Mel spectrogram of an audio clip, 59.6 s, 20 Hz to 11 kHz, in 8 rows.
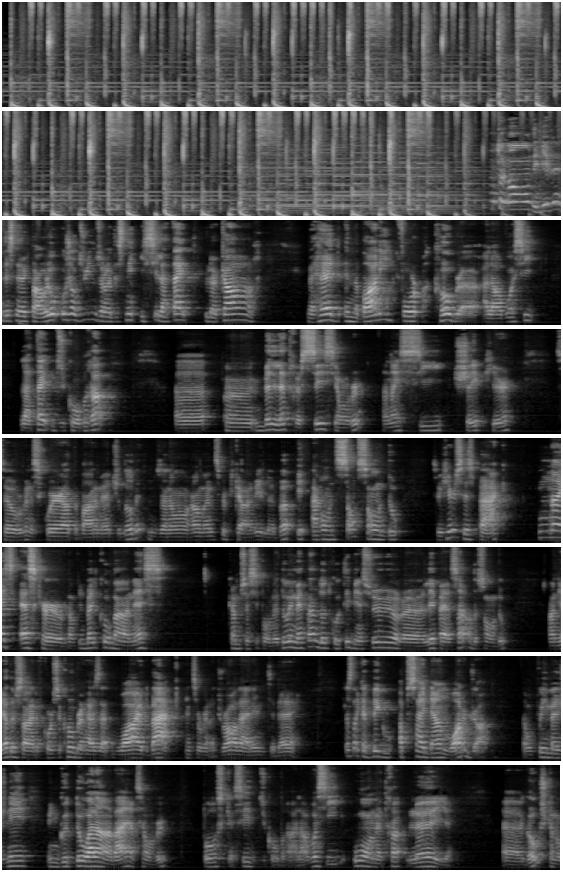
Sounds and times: Inside, small room: 0.0s - 59.6s
Speech: 14.0s - 18.3s, 19.0s - 22.0s, 22.6s - 23.8s, 24.7s - 29.2s, 29.8s - 39.4s, 40.3s - 44.0s, 44.6s - 48.7s, 49.3s - 58.2s, 58.9s - 59.6s.

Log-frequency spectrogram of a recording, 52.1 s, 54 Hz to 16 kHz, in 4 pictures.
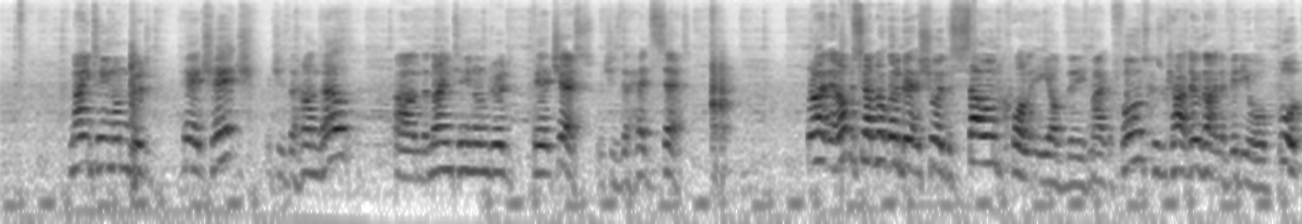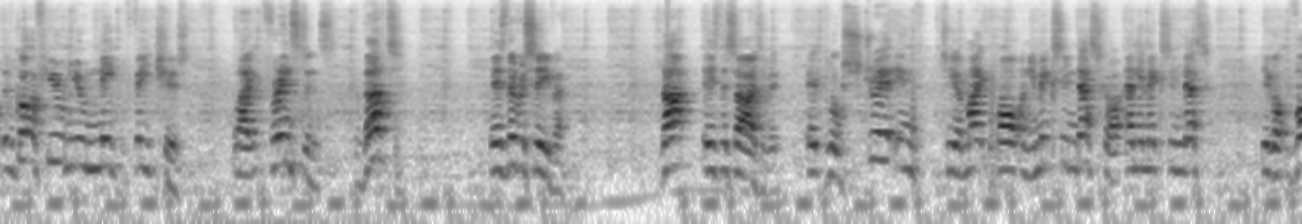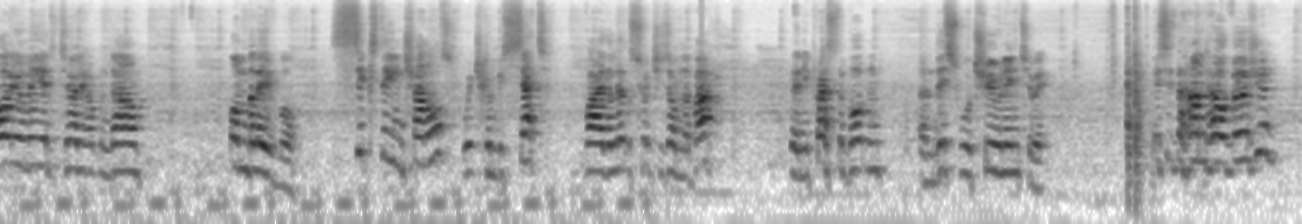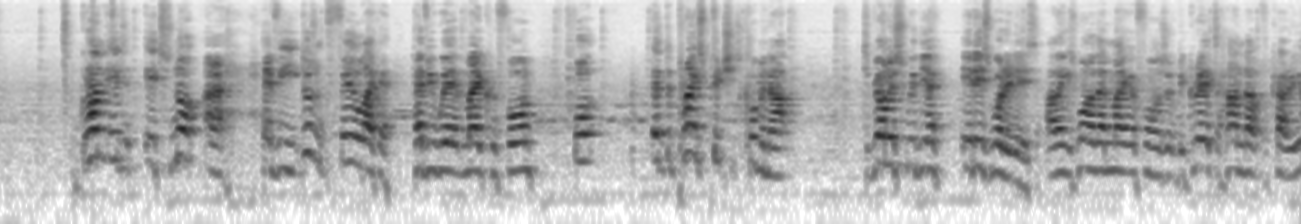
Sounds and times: Music: 0.0s - 52.0s
Speech: 0.7s - 6.9s, 8.1s - 17.0s, 17.9s - 18.7s, 19.6s - 27.5s, 28.4s - 33.3s, 33.9s - 36.6s, 37.6s - 38.8s, 39.7s - 47.1s, 47.7s - 52.0s.

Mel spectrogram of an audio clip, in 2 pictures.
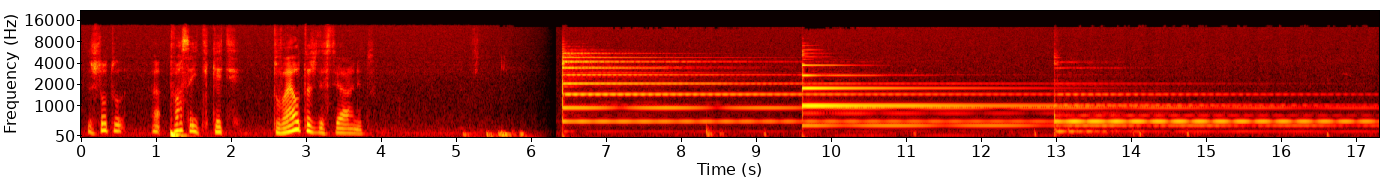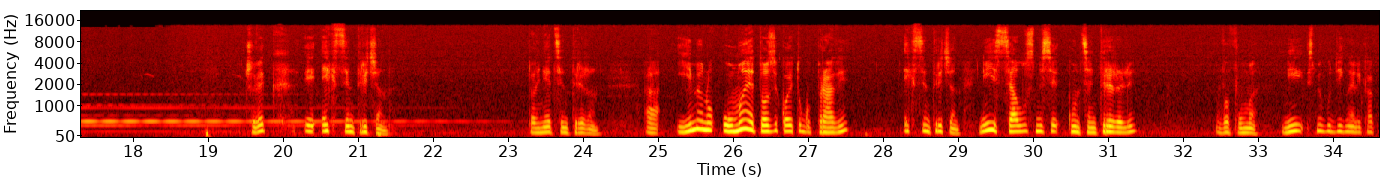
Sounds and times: Music: 6.4s - 22.9s.

